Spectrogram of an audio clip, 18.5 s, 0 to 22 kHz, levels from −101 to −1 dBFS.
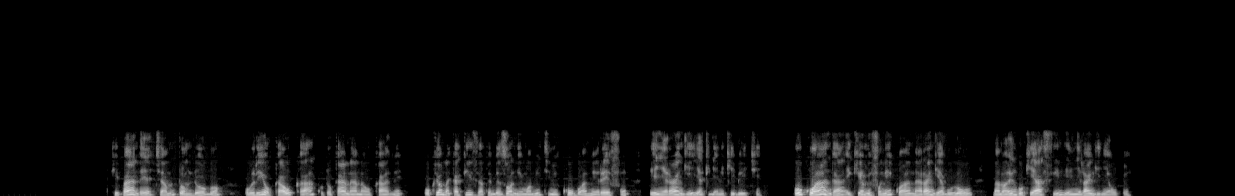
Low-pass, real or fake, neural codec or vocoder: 7.2 kHz; fake; codec, 16 kHz, 8 kbps, FunCodec, trained on LibriTTS, 25 frames a second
